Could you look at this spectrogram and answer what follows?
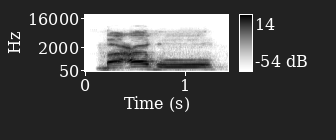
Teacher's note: جو سینے کے ساتھ ملا ہوا ہے، جس کو اقصی حلق کہتے ہیں۔ معہ، عین حلق کے درمیان سے ادا ہوتی ہے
